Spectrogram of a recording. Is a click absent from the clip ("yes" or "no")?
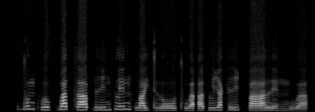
yes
